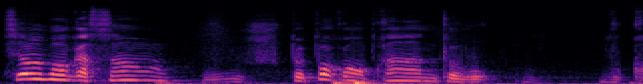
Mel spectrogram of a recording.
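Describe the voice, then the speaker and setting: A man speaks very slowly, his pitch swinging very widely, on a very clean recording with a silent background. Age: 70s. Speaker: retired electrician. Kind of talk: interview with youths. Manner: halting.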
